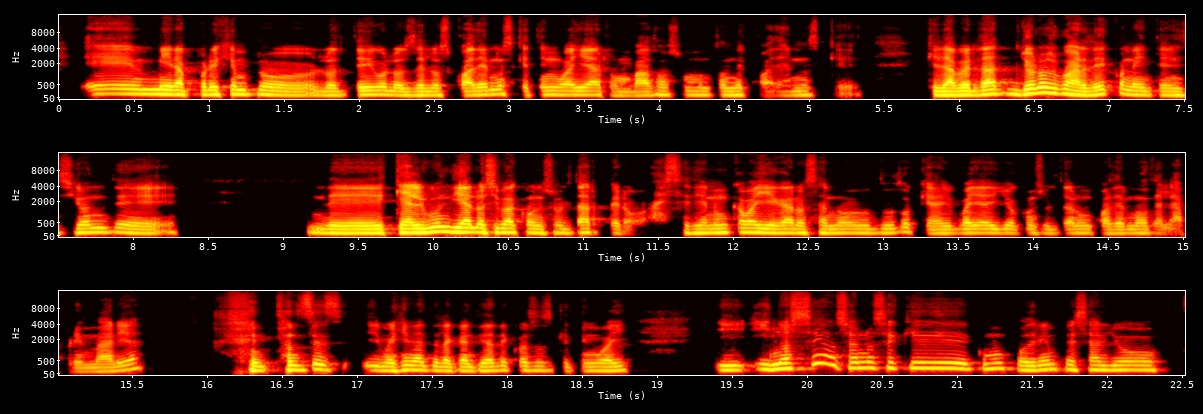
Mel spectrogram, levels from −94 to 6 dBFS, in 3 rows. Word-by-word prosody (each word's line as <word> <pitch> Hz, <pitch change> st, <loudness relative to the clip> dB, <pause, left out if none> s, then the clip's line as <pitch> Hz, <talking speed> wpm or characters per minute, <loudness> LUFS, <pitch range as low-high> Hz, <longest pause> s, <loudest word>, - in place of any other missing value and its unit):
Eh, 165 Hz, 0 st, -1 dB
mira, 150 Hz, -2 st, +5 dB
por 140 Hz, -1 st, +1 dB
ejemplo, 140 Hz, -4 st, +1 dB
lo 125 Hz, 0 st, -1 dB
que 120 Hz, -, -11 dB
te -, -, +1 dB
digo, 140 Hz, +1 st, +2 dB
los 125 Hz, -2 st, -1 dB
de 120 Hz, -, +1 dB
los 120 Hz, 0 st, -3 dB
cuadernos 135 Hz, +5 st, 0 dB
que -, -, -8 dB
tengo 135 Hz, +2 st, -2 dB
ahí 130 Hz, 0 st, +1 dB
arrumbados, 120 Hz, +1 st, -3 dB
un 130 Hz, -, -7 dB
montón 125 Hz, 0 st, -5 dB
de 125 Hz, -, -2 dB
cuadernos 125 Hz, 0 st, -10 dB
que -, -, -19 dB, 0.4 s
que 130 Hz, -, -1 dB
la 125 Hz, 0 st, +8 dB
verdad, 145 Hz, +5 st, +6 dB
yo 165 Hz, +3 st, +7 dB
los 200 Hz, 0 st, +6 dB
guardé 145 Hz, -3 st, +4 dB
con -, -, -3 dB
la 135 Hz, -, +1 dB
intención 130 Hz, +4 st, -2 dB
de 140 Hz, -1 st, -3 dB, 0.8 s
de 125 Hz, 0 st, +2 dB
que 140 Hz, -, +7 dB
algún 140 Hz, +6 st, +7 dB
día 155 Hz, -1 st, +8 dB
los 145 Hz, -2 st, +3 dB
iba 145 Hz, -1 st, +5 dB
a -, -, -5 dB
consultar, 135 Hz, 0 st, -3 dB
pero 125 Hz, -, -8 dB, 0.2 s
ese -, -, -10 dB
día 130 Hz, +1 st, -1 dB
nunca 140 Hz, +3 st, -1 dB
va 145 Hz, -, +4 dB
a -, -, +3 dB
llegar. 130 Hz, -1 st, +2 dB
O -, -, -1 dB
sea, 130 Hz, +1 st, -4 dB
lo 130 Hz, 0 st, -3 dB
dudo 135 Hz, +5 st, -6 dB
que 120 Hz, -3 st, -5 dB
vaya 130 Hz, +1 st, -1 dB
yo 130 Hz, 0 st, -4 dB
a -, -, -15 dB
consultar 125 Hz, -2 st, -8 dB
un 125 Hz, 0 st, -6 dB
cuaderno 120 Hz, +1 st, -5 dB
de 120 Hz, -, -11 dB
la -, -, -10 dB
primaria. 120 Hz, -, -5 dB, 0.7 s
Entonces, 155 Hz, +3 st, +1 dB
imagínate 150 Hz, +1 st, -1 dB
la 135 Hz, -2 st, 0 dB
cantidad 135 Hz, +1 st, -1 dB
de 150 Hz, -, -5 dB
cosas 145 Hz, -1 st, -6 dB
que 130 Hz, -, -15 dB
tengo 135 Hz, +2 st, -5 dB
ahí 135 Hz, +2 st, -1 dB, 0.6 s
y 155 Hz, -1 st, -2 dB
y 185 Hz, -, -1 dB
no 195 Hz, +3 st, +5 dB
sé, 205 Hz, -, -3 dB
o 340 Hz, -, -2 dB
sea, 220 Hz, -, -3 dB
no 225 Hz, 0 st, -1 dB
sé 220 Hz, -1 st, -5 dB
qué 220 Hz, -3 st, 0 dB
cómo 205 Hz, +1 st, -4 dB
podría 155 Hz, -1 st, 0 dB
empezar 165 Hz, -3 st, -3 dB
yo 160 Hz, 0 st, -3 dB
135 Hz, 220 wpm, -22 LUFS, 125-155 Hz, 0.8 s, la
